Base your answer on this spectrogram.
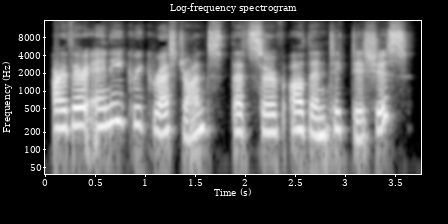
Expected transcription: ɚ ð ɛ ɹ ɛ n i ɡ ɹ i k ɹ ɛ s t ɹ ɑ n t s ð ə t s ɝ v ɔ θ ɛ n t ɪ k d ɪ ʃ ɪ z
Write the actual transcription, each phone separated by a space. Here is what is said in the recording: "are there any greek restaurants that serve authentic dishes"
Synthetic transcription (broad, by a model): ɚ ð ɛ ɹ ɛ n i ɡ ɹ i k ɹ ɛ s t ɹ ɑ n t s ð ə t s ɝ v ɔ θ ɛ n t ɪ k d ɪ ʃ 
